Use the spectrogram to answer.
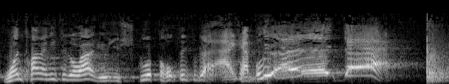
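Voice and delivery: hammed-up tirade climbing to a high-pitched shriek; retold screaming rant. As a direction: mimic a husband losing it, building to a wordless yell. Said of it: "he's screaming and he's yelling".

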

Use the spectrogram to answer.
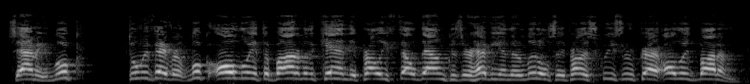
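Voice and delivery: high, loud call down the stairs; calling from upstairs. Acted. Father calling downstairs to Sammy, loud and high. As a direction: project it to a kid far below.

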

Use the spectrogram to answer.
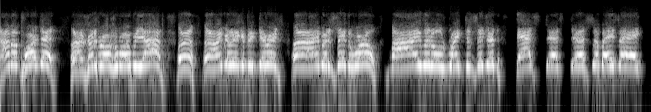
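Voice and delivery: high, loud mock self-importance; hammed-up arrogant inner voice, high and shouting; puffed-up boasting. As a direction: crow about your own greatness, overblown. Acting an inflated, self-important inner voice.

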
